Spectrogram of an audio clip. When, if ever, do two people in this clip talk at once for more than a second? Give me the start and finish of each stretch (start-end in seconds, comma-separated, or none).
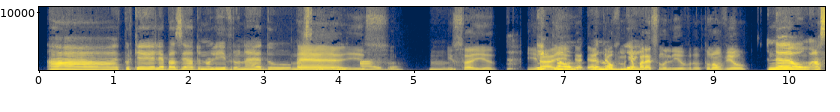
3.4-4.8, 6.6-8.2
